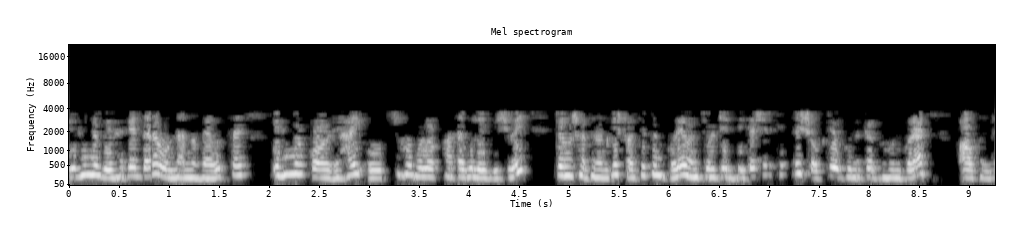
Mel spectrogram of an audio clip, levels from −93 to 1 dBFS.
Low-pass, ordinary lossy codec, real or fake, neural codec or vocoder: 3.6 kHz; none; fake; vocoder, 22.05 kHz, 80 mel bands, Vocos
